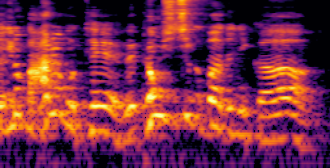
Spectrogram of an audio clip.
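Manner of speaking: normal talking voice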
